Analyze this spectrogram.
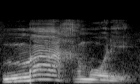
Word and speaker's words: mármore: Mármore, máscara. Nós vemos aqui, ó, mármore, mar-mo-re. É a antepenúltima. Nós temos duas sílabas depois ainda.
